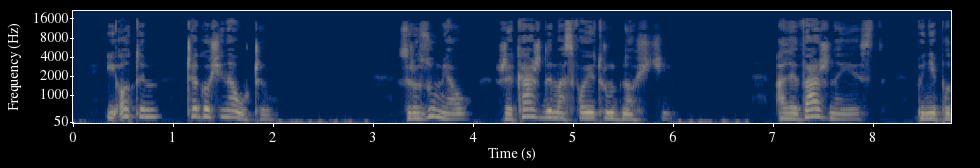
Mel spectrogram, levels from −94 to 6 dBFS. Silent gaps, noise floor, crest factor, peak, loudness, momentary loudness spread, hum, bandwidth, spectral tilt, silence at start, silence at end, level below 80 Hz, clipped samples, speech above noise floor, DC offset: none; -68 dBFS; 20 dB; -18 dBFS; -38 LUFS; 13 LU; none; 16 kHz; -3.5 dB/octave; 0.35 s; 0 s; -70 dBFS; under 0.1%; 31 dB; under 0.1%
